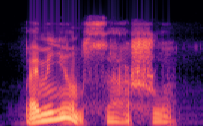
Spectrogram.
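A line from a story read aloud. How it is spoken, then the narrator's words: Calm. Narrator (Russian): спокойно сказал Бессонов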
